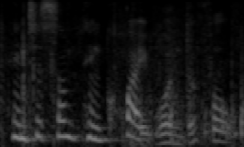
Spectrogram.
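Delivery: plummy upper-class lilt; posh voice. Pretend. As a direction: say it like a grand lady. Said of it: "was that your posh voice".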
